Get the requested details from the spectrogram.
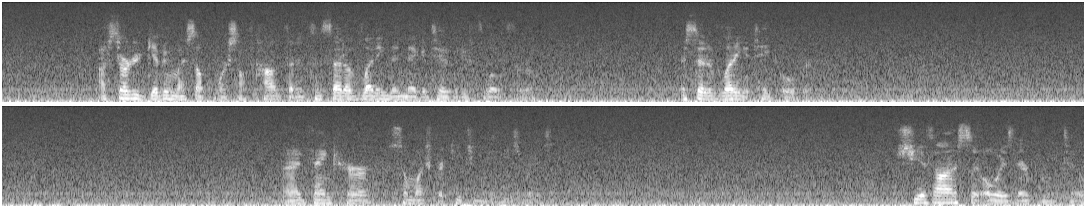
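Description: A young man speaks calmly into a nearby microphone, pausing often.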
